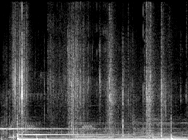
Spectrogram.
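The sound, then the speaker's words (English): Yellow plastic crime scene police tape is pulled and stretched to seal off the perimeter of a dig, giving a steady squeaky, humming strain punctuated by crinkly snaps and rustles. There is no talking. “he seals the whole area off with yellow crime scene police tape.”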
